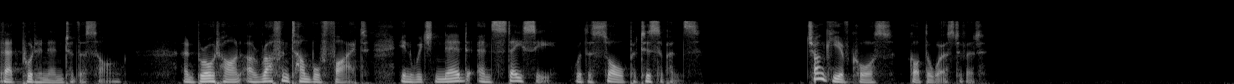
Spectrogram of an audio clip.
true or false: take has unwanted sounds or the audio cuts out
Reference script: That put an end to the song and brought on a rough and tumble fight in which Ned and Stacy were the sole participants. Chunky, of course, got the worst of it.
false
